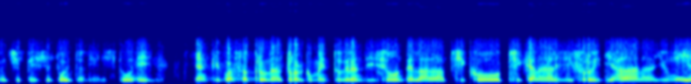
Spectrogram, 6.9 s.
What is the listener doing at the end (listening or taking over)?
taking over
